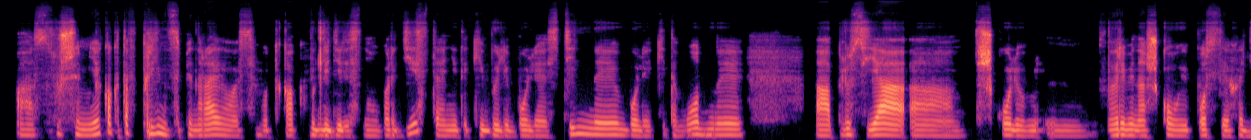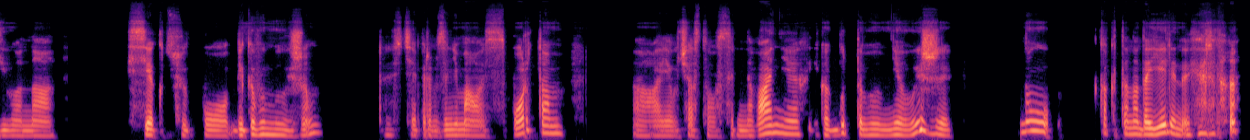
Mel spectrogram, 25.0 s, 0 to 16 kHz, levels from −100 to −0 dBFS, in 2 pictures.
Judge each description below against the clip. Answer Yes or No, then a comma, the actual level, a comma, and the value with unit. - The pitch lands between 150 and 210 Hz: No, medium, 140 Hz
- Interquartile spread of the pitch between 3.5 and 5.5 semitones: No, average, 2.8 semitones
